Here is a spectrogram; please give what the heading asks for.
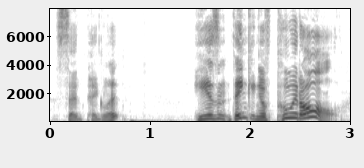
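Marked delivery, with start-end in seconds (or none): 1.4-3.0 high, loud little bird voice. A narrator's reading. Little bird corrects Piglet's guess, high emphatic voice. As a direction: contradict in a high, emphatic chirp.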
